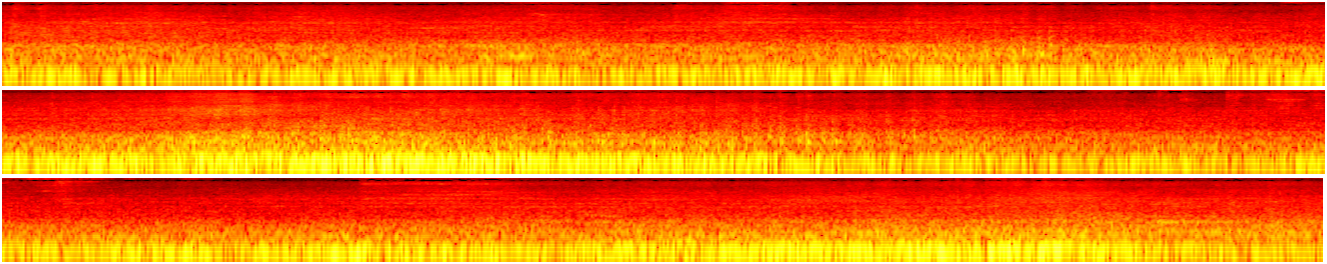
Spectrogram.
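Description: Double-stack intermodal freight train rolling past: a steady low rumble and clatter of steel wheels on the rails. It swells louder around the middle and again near the end.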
